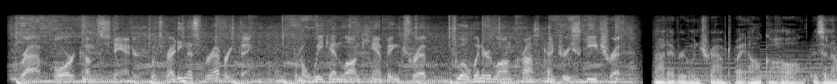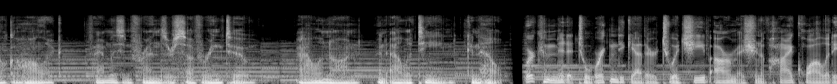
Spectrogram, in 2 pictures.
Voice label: ENG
